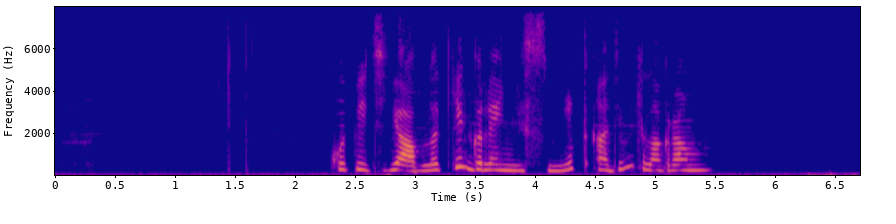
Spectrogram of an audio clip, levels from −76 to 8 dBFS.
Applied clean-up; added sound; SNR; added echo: neural diffusion model UNIVERSE++.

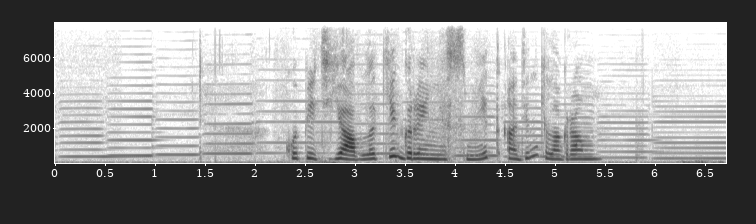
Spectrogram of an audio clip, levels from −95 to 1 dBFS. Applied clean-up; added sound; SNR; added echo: none; Bowed string instrument; 16 dB; none.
